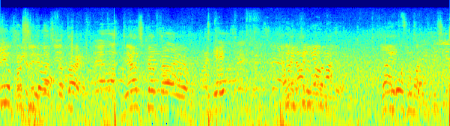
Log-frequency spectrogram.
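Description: Men's voices shouting and calling to one another across a football pitch during play, in short overlapping calls.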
